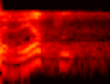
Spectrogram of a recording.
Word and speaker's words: رطل: فكلمة رطل هنا في المثال من المقادير الموزونة، فالرطل أو الرطل، يعني يجوز في كلمة رطل أن تنطق بفتح الراء أو بكسر الراء، اشتريت رطلا زيتا أو رطلا زيتا. والكسر أشهر، الكسر أشهر من الفتح.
